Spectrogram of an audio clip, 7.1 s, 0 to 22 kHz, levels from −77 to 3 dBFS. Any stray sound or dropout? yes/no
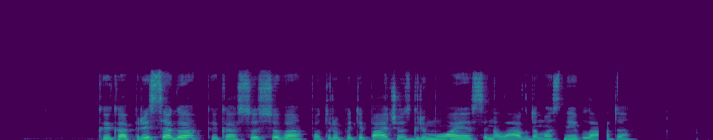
yes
